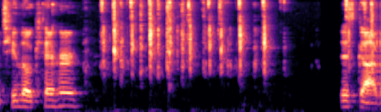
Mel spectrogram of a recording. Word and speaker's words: Kehrer: Thilo Kehrer.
